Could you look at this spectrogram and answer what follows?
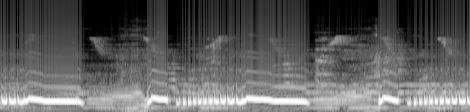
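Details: White dove calling as a lure, with smooth drawn-out coos broken by short upward-flicking notes and fast pulsing trills. A faint steady low hum runs underneath and thin high chirps appear.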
